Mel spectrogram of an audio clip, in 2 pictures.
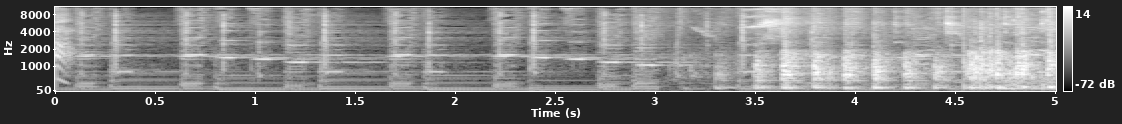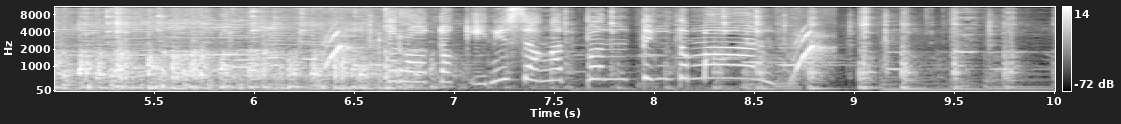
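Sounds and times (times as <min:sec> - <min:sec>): wooden cattle bells clattering: 0:03.0 - 0:10.0.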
